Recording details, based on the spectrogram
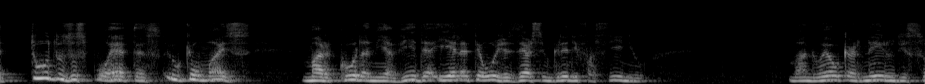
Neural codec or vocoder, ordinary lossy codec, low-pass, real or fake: none; none; 7.2 kHz; real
